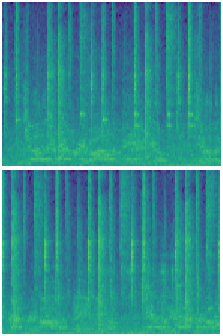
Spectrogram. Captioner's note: crowd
